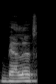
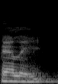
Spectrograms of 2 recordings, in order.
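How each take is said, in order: First: The word ends with a t sound. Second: The word ends without a t sound. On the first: The speaker calls it wrong. "ব্যালেট হয় না" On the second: The speaker calls it right. "এটা উচ্চারণ হচ্ছে কি ব্যালেই"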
